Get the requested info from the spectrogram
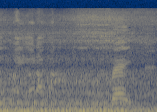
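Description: A cargo boat's engine running with a steady low drone, with a man's faint voice talking over it.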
